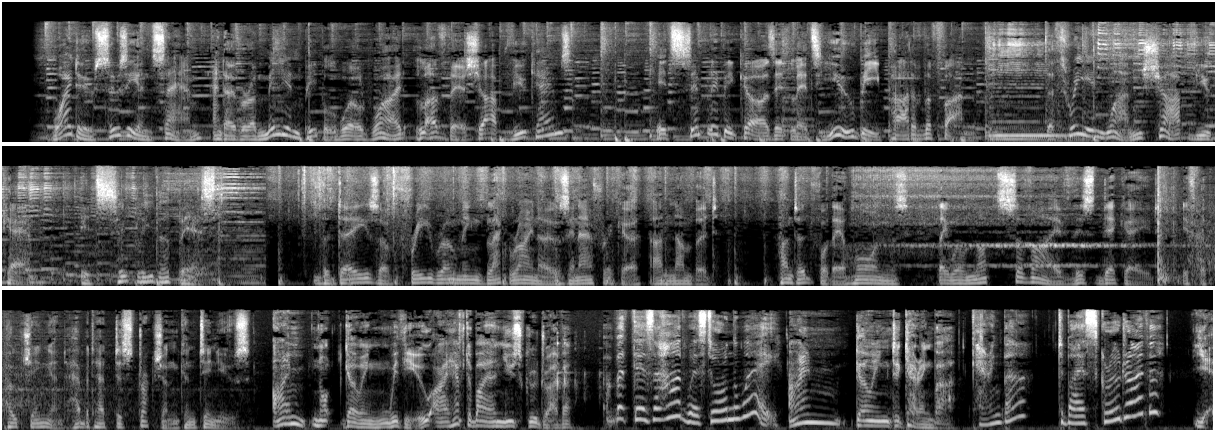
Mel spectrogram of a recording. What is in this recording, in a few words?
Radio TV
